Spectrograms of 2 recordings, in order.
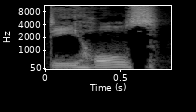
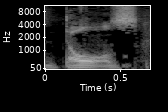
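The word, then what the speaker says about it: dhole: mowgli's wolf father and these dogs are called Doles but the way it's spelled my mind keeps wanting to call them d-holes which I guess they are but it's spelled D equals see that it's it's Doles the dreaded dolls well anyway I had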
